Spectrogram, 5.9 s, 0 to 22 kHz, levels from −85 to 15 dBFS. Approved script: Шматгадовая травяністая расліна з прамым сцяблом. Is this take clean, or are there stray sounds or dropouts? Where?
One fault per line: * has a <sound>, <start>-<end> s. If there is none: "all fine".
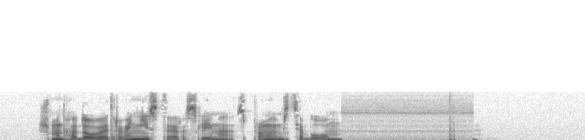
* has a thud, 4.5-4.6 s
